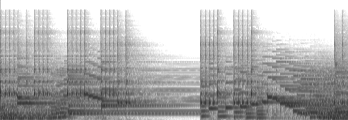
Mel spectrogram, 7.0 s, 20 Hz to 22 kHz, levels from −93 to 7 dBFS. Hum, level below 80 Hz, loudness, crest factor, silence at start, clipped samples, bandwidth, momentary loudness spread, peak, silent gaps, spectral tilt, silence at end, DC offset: none; -42 dBFS; -19 LUFS; 16 dB; 0 s; under 0.1%; 15.5 kHz; 15 LU; -4 dBFS; none; -7 dB/octave; 0 s; under 0.1%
